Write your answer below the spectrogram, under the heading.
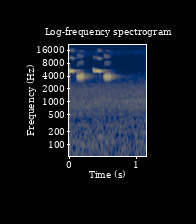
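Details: Great tit singing two quick two-note phrases, each a high thin note dropping to a clear lower whistle, over a quiet background.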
